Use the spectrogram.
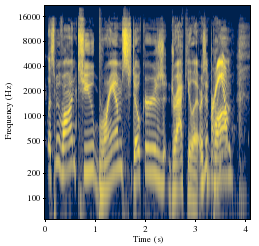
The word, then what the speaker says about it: Bram Stoker: for this show i thought his name was bram stroker not stoker so i've always said bram stroker's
